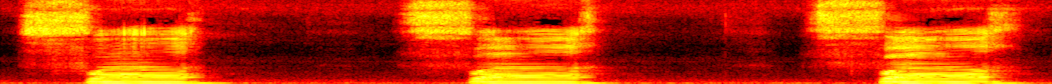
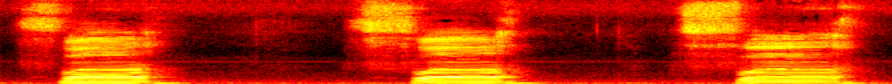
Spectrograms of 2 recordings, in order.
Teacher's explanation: ऊपर के दांतों का जो किनारा होता है ये नीचे के होठों के जो तर हिस्से होते हैं ना वहाँ पर लगता है।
